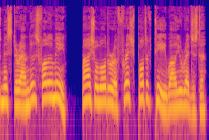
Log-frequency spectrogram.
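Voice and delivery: high, loud, cheerful innkeeper; eager host. A narrator's reading. Host assures arriving guest there is a vacancy, eagerly.

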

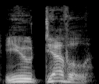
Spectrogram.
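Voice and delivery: loud furious accusation; angry cry. A narrator's reading. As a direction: spit the insult at him. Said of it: "he cried out".

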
